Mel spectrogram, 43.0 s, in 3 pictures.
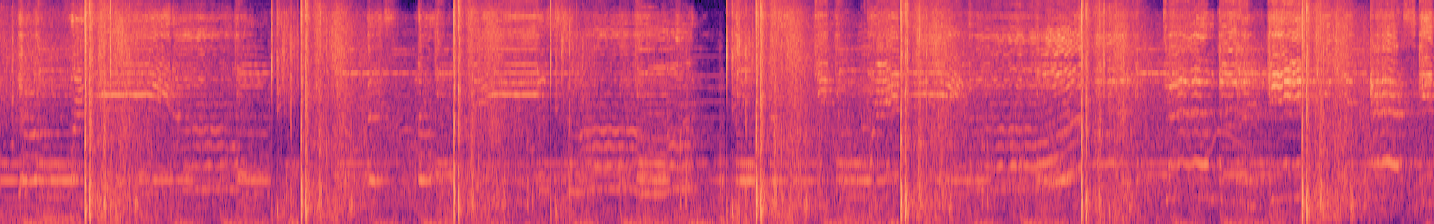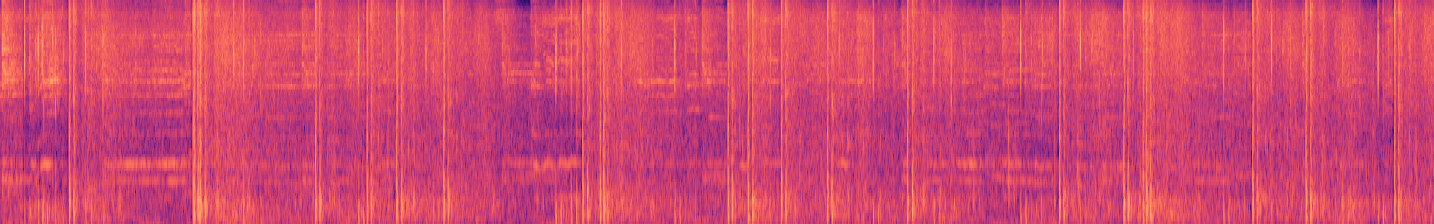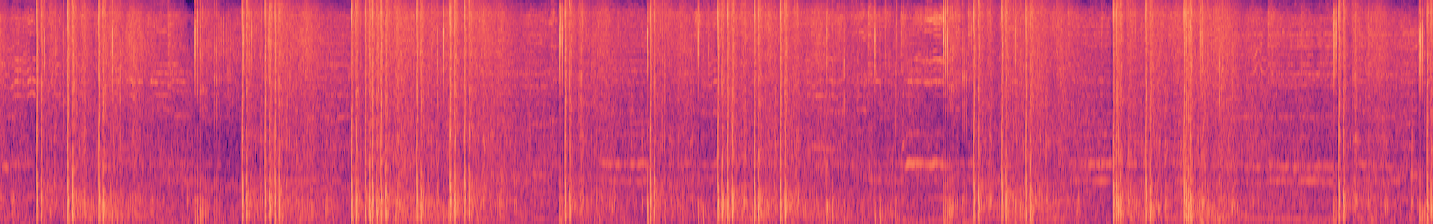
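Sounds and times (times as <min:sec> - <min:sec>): show music: 0:00.0 - 0:43.0
firework shells bursting: 0:12.6 - 0:43.0.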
